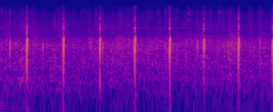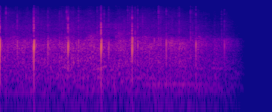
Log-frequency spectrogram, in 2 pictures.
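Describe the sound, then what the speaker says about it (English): An audience at a technical conference presentation applauds for about five seconds, steady clapping with a few sharp individual claps standing out, then cutting off. "let's give him a round of applause"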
